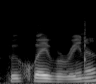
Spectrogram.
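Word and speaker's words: Fuquay-Varina: on Alex Spellman from a City I can't pronounce in North Carolina that's Fuquay Varina Fuquay Varina yep perfect and every time I'm I'm wrong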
